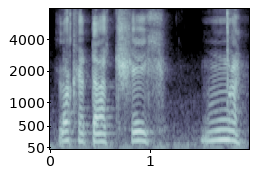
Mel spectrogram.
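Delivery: put-on high, slow and loud cooing over the baby; cooing puppy. A narrator's reading. The little puppy coos at baby Lucia, high and loud. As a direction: coo like a fond puppy greeting a baby.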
